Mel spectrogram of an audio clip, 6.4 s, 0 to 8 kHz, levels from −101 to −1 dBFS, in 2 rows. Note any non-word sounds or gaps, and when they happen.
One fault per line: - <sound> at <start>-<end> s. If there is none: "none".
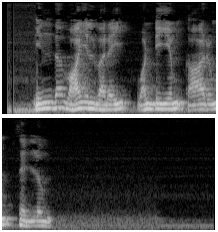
none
